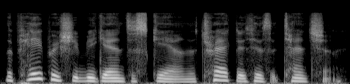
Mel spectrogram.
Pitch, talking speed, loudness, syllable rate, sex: 155 Hz, 155 wpm, -18 LUFS, 4.5 syllables/s, female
